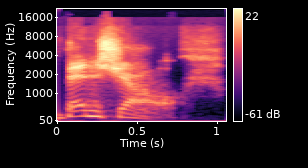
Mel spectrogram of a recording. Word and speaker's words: Benzschawel: So I'm going to do the best we can and say it's Beau Benzschawel. Beau Benzschawel, yeah, is how I believe, and I remember his name being pronounced. Benzschawel, spelled Benzschawel.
